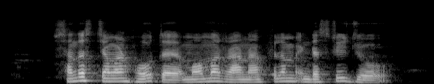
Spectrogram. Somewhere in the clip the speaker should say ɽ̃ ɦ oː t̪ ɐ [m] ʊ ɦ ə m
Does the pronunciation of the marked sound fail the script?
no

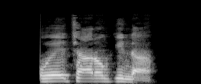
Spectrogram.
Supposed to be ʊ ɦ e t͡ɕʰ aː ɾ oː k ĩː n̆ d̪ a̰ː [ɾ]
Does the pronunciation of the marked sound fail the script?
yes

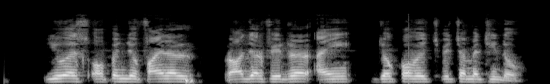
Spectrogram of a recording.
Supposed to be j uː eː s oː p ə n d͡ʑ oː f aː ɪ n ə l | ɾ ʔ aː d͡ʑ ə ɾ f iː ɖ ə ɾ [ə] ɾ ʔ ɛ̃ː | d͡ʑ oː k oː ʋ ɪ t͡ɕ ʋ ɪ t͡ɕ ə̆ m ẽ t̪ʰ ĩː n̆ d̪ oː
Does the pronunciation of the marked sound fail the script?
no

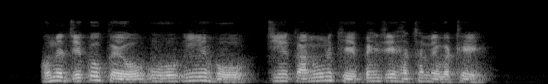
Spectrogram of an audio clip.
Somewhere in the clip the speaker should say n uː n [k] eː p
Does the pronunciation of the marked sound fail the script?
yes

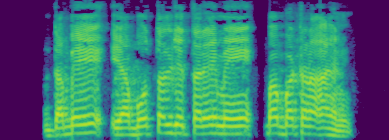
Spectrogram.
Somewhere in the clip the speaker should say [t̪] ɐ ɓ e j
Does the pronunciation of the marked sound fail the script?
yes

